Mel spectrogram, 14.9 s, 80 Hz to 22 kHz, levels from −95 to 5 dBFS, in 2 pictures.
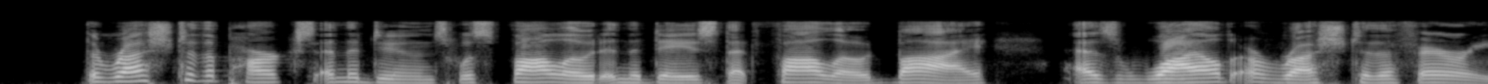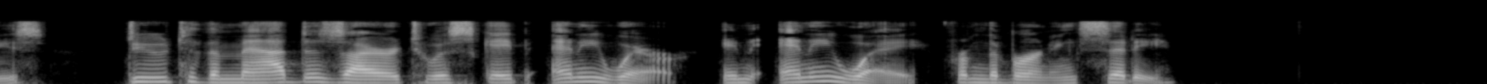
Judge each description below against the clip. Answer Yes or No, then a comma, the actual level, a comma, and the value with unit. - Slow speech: No, average, 155 wpm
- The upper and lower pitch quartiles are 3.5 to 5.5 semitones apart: No, average, 2.7 semitones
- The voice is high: No, medium, 165 Hz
